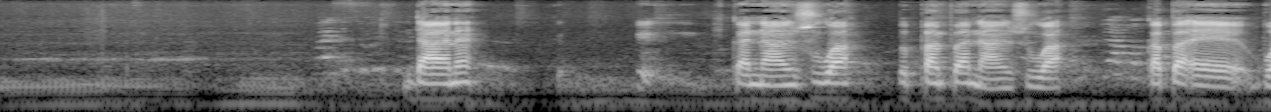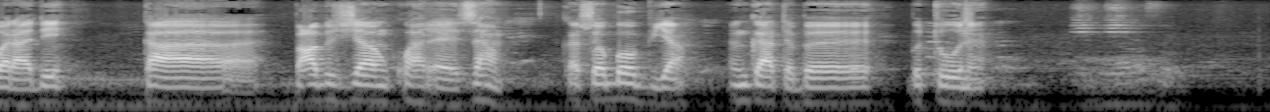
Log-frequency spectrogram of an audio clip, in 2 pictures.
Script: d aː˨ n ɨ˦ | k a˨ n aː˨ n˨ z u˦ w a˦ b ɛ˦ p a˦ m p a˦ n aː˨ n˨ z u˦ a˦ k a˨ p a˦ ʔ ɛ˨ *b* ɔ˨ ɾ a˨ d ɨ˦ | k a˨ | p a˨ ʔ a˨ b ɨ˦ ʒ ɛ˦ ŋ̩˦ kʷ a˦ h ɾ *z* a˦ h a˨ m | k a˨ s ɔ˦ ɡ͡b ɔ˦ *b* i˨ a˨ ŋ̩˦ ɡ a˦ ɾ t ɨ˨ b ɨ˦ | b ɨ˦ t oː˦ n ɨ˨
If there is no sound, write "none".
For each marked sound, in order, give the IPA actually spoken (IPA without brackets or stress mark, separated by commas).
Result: b, z, b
